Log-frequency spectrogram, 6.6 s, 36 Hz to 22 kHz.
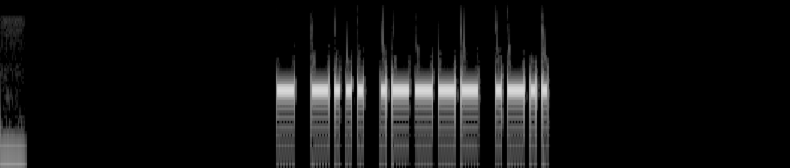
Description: Morse code, heard as a keyed tone, about 25 wpm, 700 Hz. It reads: TB1L
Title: DXCC-100 Call Signs - 4 Characters - Repeated 2x - 25wpm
